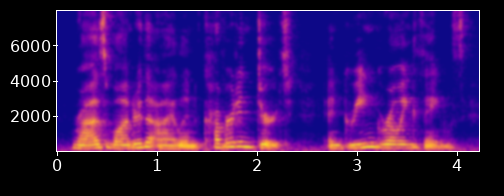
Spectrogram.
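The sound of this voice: The speaker uses an unforced reading voice.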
